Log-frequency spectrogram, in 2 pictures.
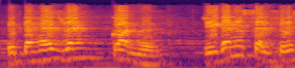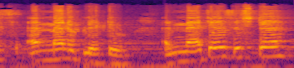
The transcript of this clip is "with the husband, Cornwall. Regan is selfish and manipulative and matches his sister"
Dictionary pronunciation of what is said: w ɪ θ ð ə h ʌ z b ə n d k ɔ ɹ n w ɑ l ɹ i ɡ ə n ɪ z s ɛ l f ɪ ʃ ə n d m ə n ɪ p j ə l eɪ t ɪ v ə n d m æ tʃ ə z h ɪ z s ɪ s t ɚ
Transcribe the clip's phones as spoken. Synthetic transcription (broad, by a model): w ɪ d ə h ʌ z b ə n d k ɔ ɹ n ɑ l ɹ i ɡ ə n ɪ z s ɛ l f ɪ s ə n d m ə n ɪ p l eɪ t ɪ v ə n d m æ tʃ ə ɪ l s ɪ s t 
